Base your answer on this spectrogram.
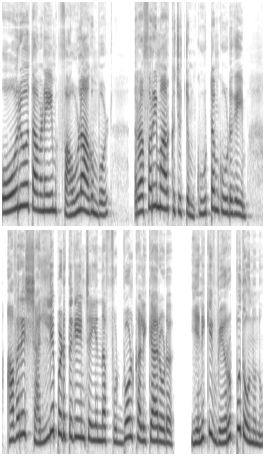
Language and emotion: Malayalam, disgusted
